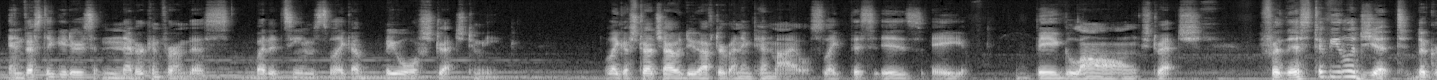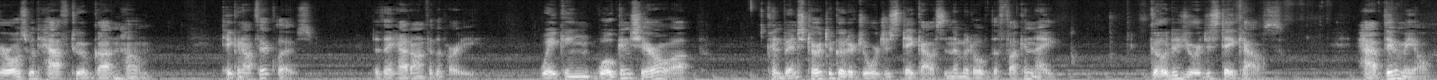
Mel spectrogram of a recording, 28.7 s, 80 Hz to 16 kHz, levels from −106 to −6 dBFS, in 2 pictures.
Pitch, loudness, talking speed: 110 Hz, -25 LUFS, 165 wpm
